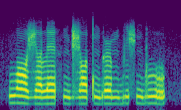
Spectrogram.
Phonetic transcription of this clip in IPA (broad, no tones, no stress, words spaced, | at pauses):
wɔ ʒʌlɛθ nd͡ʒɔtŋɡə˞ mbiʃŋɡu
